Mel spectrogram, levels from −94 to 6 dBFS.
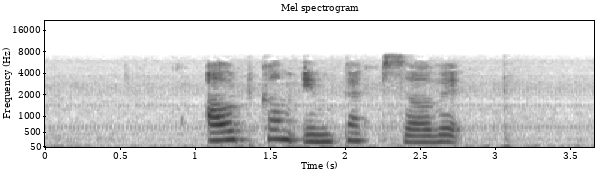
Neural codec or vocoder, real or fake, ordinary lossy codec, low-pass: none; real; MP3, 64 kbps; 7.2 kHz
